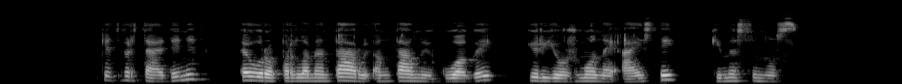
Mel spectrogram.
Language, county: Lithuanian, Telšiai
